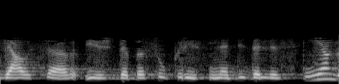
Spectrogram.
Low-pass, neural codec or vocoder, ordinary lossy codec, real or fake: 3.6 kHz; none; MP3, 16 kbps; real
